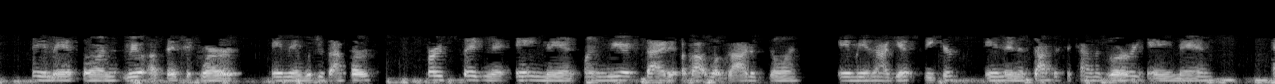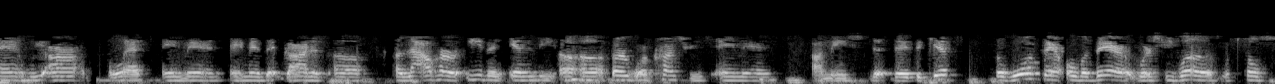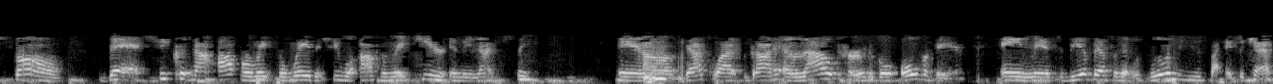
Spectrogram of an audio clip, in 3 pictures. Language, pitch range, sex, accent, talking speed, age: English, 175-230 Hz, female, American, 175 wpm, 20-39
